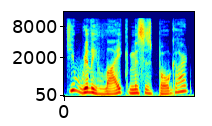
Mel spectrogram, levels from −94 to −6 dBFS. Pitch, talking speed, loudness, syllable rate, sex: 160 Hz, 185 wpm, -19 LUFS, 4.7 syllables/s, male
